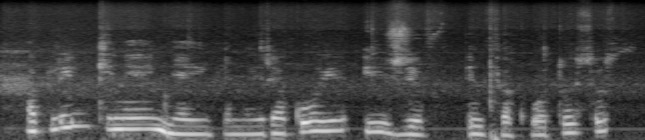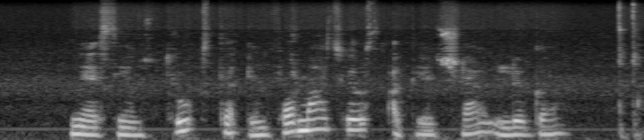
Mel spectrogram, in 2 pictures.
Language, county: Lithuanian, Alytus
